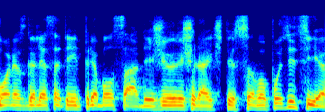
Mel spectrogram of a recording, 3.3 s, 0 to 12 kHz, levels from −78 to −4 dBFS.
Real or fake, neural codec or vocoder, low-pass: fake; codec, 16 kHz, 6 kbps, DAC; 7.2 kHz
